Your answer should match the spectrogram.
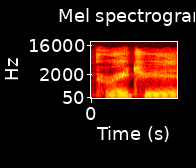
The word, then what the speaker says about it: Eritrean: Eritrean? Eritrean.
